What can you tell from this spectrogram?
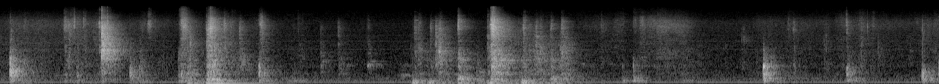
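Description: Irregular knocks and clicks of a wooden door and its handle and lock being worked, densest in the first half, over a steady low hum.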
